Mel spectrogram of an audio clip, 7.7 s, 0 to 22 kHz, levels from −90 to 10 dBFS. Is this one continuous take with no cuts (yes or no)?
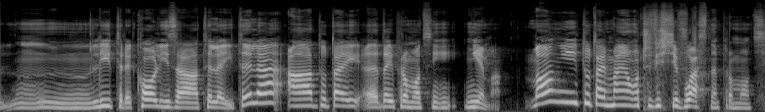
yes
